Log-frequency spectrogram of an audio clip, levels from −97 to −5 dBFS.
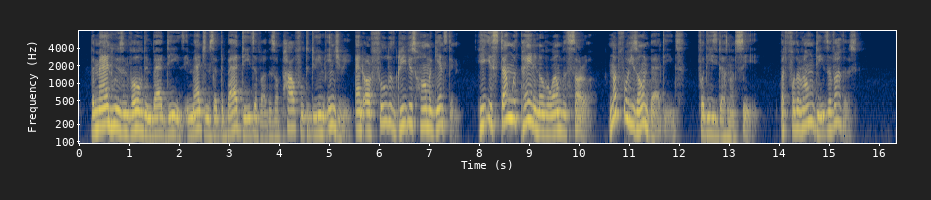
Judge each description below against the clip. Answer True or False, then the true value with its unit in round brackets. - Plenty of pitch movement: True (5.9 semitones)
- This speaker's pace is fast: True (210 wpm)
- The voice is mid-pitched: True (165 Hz)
